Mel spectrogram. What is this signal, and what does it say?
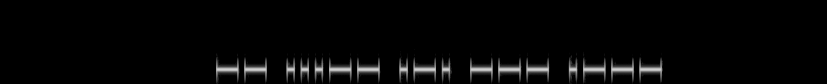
Morse code, heard as a keyed tone, about 17 wpm, 700 Hz. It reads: M3ROJ
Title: DXCC-100 Call Signs - 5 Characters - 17wpm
